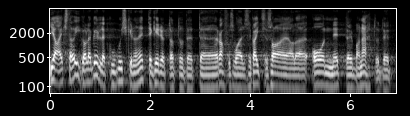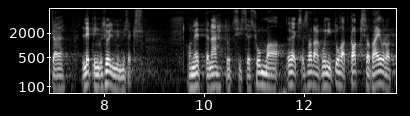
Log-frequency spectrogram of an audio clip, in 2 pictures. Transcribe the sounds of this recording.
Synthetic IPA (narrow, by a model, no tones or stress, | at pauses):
jɑːe̞kst̪ɑɤjɡ̥eo̞le̞kylːe̞t̪̚kukusʲkilo̞ne̞t̪ːe̞kirjut̪ːˑɑt̪ːˑud̪̥e̞t̪ːˑɾɑhfusvɑːɦelise̞kɑjt̪sesɑːjɑleo̞ne̞t̪ːe̞jubɑnæht̪ud̪̥e̞t̪ː | le̞pːiŋɡ̥usɤlʲmimise̞̰ks | o̞̰ne̞t̪ːe̞næht̪ud̪̥sise̞sumːɑyɦe̞ksɑsɑd̪̥ɑkunʲit̪uɦɑt̪̚kɑksːɑd̪ɑe̞wɾo̞t̪ːˑ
